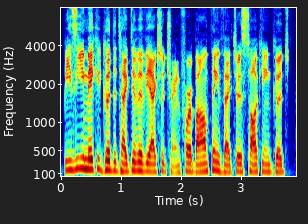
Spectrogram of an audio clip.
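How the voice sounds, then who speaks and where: A man reacting casually on a livestream, excitable and slangy, prone to exclaiming. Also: mid-range voice, very fast, no room sound, clean studio sound. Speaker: streamer.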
